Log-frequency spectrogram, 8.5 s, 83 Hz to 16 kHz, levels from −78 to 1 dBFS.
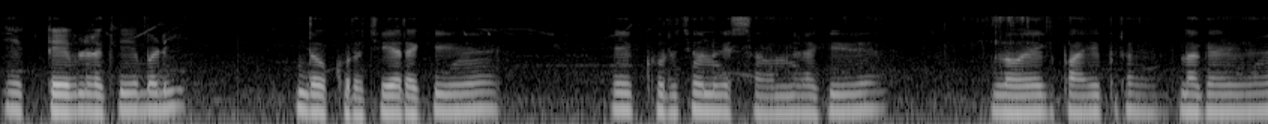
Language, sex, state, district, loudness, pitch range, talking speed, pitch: Hindi, male, Rajasthan, Nagaur, -33 LUFS, 140-155 Hz, 125 wpm, 145 Hz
